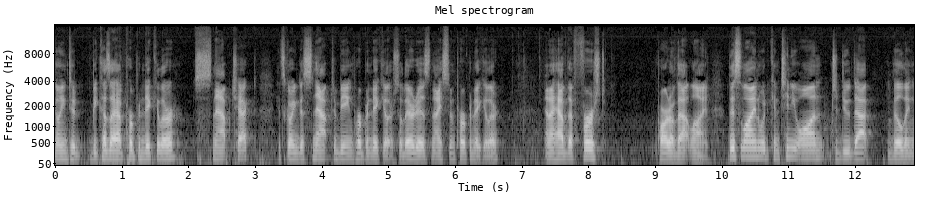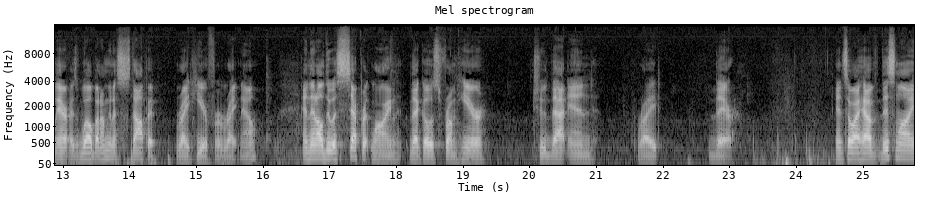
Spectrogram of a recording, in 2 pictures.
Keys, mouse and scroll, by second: 6.4 click, 13.7 Return, 17.5 click, 19.0 click, 23.0 click, 24.0 Return, 25.3 click.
